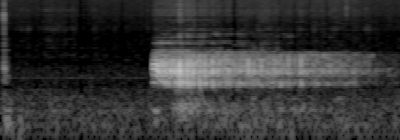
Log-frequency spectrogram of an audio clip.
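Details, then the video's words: An African (Cape) buffalo gives a single drawn-out, hoarse bellow that fades away after about two seconds. "let's listen to the sound of an african buffalo"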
